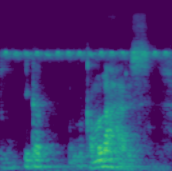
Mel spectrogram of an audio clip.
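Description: A man speaking Telugu, with a short pause at the start. Behind his voice runs a constant thin, high-pitched tone that pulses rapidly and evenly.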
